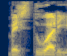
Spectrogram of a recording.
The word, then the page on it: vestuario: espagnol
